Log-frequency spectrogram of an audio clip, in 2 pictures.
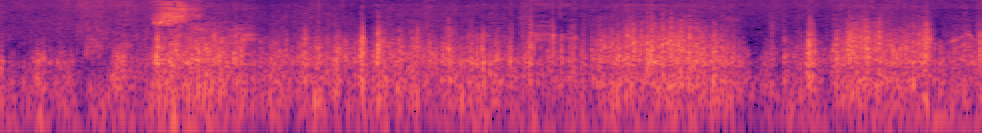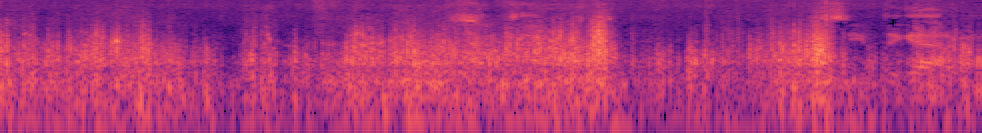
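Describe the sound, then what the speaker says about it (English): Wind buffeting a microphone beside a lake in early spring as the ice melts, a loud continuous rumbling roar with gusty surges throughout. "Hopefully it's not just blasting wind"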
